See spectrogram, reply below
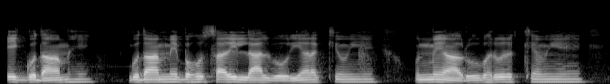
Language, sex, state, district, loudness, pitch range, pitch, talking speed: Hindi, male, Uttar Pradesh, Lalitpur, -17 LUFS, 110-120 Hz, 115 Hz, 175 wpm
